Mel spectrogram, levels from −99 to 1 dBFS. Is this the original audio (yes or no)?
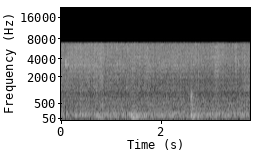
yes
